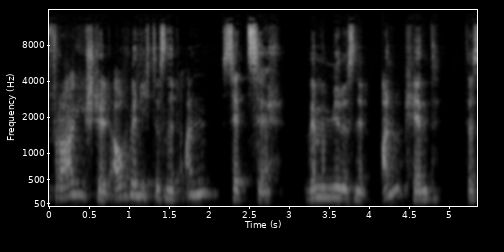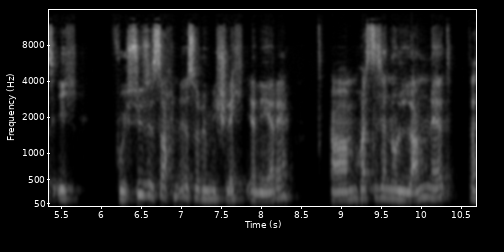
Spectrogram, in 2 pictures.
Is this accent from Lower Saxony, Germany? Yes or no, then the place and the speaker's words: no; Bavaria, Germany; einen Gäubirumsaft, sagt man bei uns in Bayern, ein Karottensaft.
